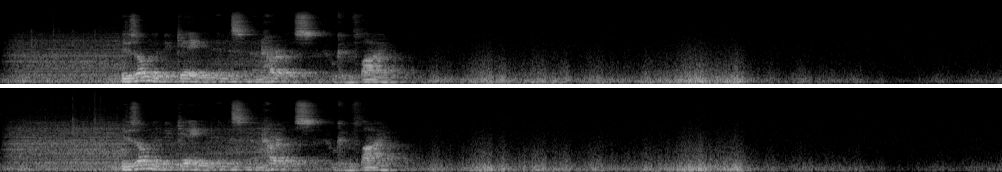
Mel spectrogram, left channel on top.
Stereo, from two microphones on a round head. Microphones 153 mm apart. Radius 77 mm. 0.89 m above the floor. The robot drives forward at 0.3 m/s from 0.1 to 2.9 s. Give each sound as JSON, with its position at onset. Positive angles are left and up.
{"t": 1.2, "sound": "a man speaking", "side_deg": 35, "distance_m": 0.9}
